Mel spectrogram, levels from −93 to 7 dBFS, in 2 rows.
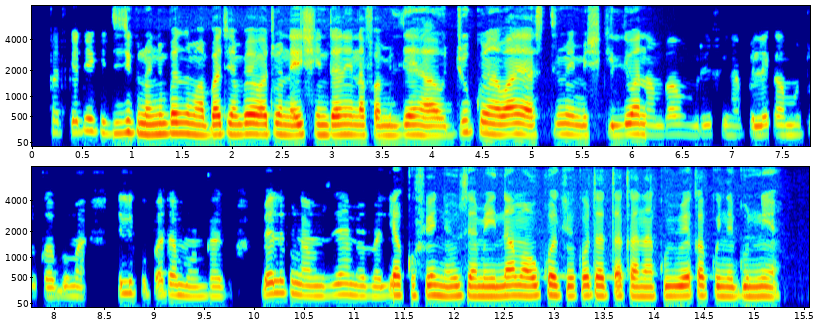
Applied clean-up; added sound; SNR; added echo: none; none; none; none.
